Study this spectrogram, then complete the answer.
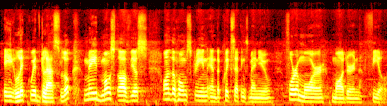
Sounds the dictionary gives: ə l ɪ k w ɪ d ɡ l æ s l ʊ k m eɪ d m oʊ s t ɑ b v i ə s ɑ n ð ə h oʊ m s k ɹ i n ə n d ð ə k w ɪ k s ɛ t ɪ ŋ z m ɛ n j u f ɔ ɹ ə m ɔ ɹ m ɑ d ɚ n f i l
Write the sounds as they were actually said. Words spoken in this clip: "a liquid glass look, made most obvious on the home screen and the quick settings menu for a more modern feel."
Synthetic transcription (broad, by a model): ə l ɪ k w ɪ d ɡ l æ s l ʊ k m eɪ d m oʊ s t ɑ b v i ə s ɑ n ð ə h oʊ m s k ɹ i n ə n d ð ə k w ɪ k s ɛ t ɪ ŋ s m ɛ n j u f ɔ ɹ ə m ɔ ɹ m ɑ d ɚ n f i l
